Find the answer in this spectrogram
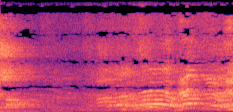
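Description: Speech only: a voice heard through the church's amplification in a large hall, coming in about a second in after a brief lull.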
